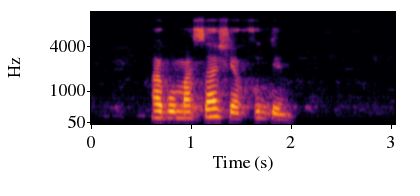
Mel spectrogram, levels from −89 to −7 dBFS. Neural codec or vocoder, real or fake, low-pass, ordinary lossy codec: none; real; 7.2 kHz; Opus, 32 kbps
